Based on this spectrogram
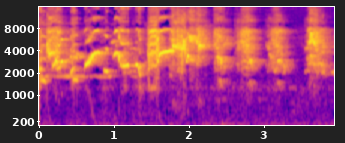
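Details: Loud, lively song of an Oriental magpie-robin, mixing rising and falling whistles, quick twitters and harsh scratchy bursts, delivered in rapid bursts with short pauses in between.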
